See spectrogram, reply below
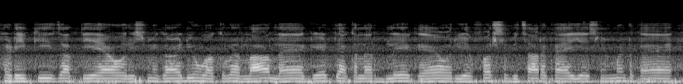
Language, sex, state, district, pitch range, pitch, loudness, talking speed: Hindi, male, Rajasthan, Bikaner, 135-145 Hz, 140 Hz, -16 LUFS, 230 wpm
